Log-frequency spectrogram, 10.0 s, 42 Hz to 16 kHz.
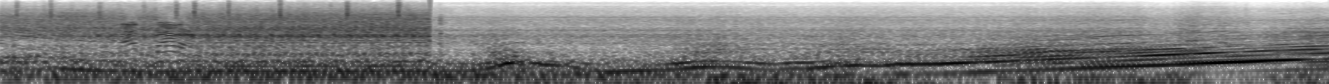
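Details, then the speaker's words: Ferrari 365GTC4 carbureted engine after carburetor cleaning fixed non-functioning accelerator pump jets and a fuel leak was tightened: crisp blips climb smoothly and drop back cleanly, strong even note, no hesitation; snapping may be alternator plastic belt; healthy free revving. "that's a good sound C4s always have a great sound this one's so much more this one's definitely got the C4 sound"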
